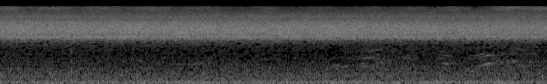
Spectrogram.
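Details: Cicadas singing on a school playground in high summer: a dense, unbroken hissing buzz fills the upper register at an even loudness throughout, with no other clear sounds.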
